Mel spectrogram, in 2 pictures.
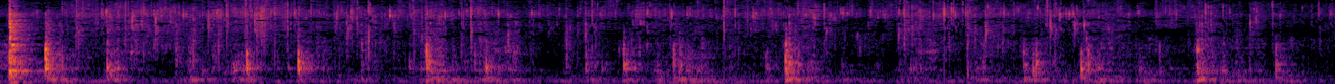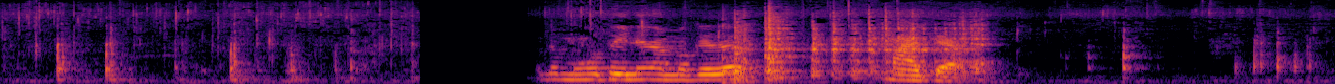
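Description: Cashews and raisins sizzling as they fry in ghee in a nonstick pan, with the clicks and scrapes of a wooden spatula stirring them. The sizzling cuts off abruptly about nine seconds in, and a brief, louder stretch of a voice follows.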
